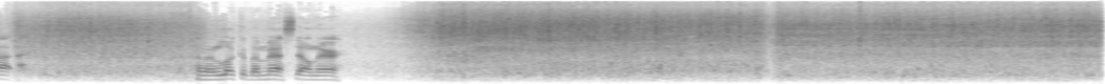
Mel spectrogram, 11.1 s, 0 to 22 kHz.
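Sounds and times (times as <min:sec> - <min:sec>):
flooded creek rushing: 0:00.0 - 0:11.0.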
